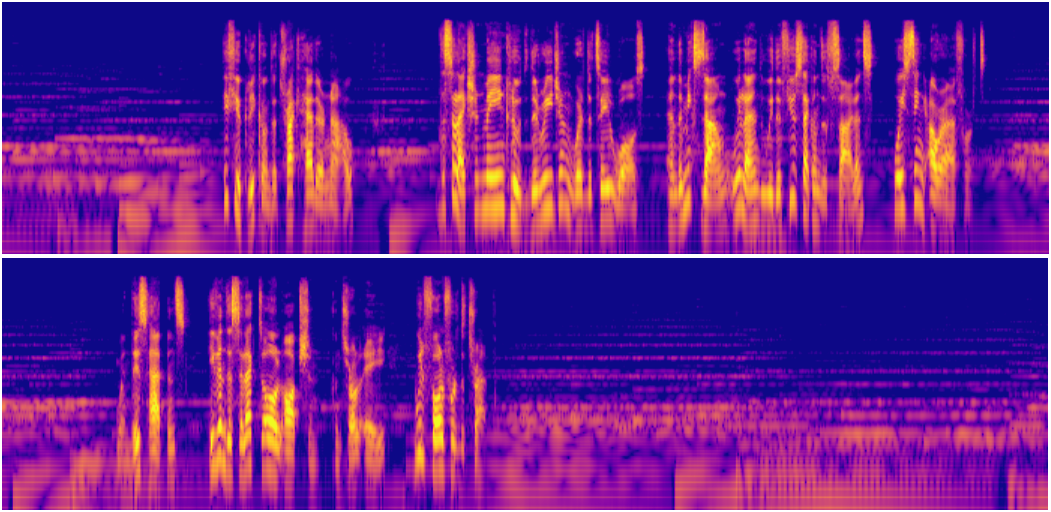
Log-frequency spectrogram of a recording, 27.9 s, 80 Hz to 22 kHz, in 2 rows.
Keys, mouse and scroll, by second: 0.0-1.0 drag, 13.0 click, 27.6 ctrl+a.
